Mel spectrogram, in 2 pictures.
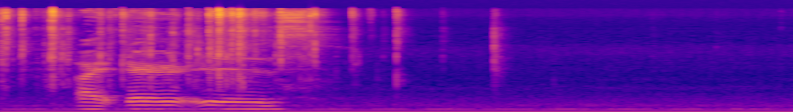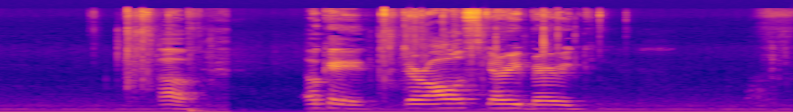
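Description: A plastic wrapper crinkles in hands.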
